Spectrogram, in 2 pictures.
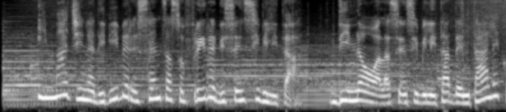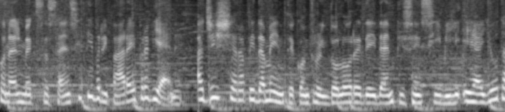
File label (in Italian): istituzionale brillante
